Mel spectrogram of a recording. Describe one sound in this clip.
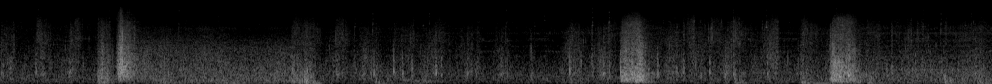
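Wind gusts in whooshing bursts.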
